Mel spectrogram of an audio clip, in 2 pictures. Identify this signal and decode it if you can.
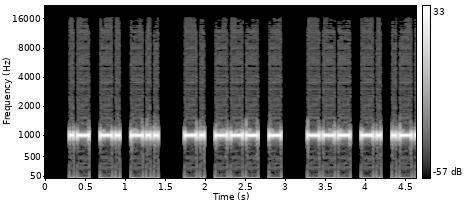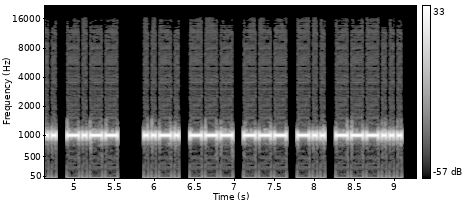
Morse code, heard as a keyed tone, about 25 wpm, 1000 Hz. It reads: AND NOT ONLY FOOD:
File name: qotdfiles / 25wpm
